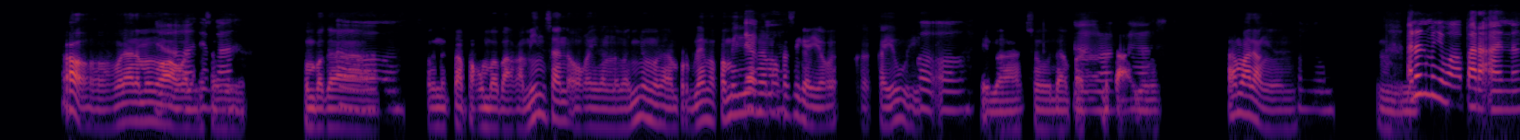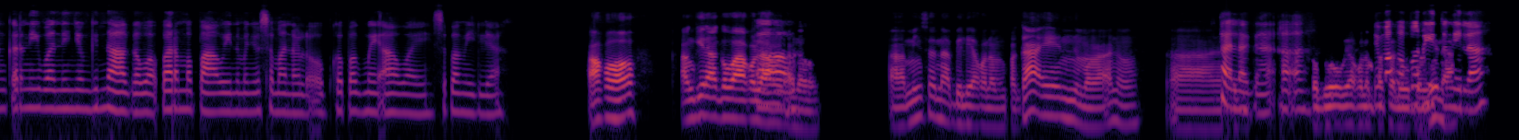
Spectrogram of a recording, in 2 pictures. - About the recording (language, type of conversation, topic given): Filipino, unstructured, Paano ninyo nilulutas ang mga hidwaan sa loob ng pamilya?
- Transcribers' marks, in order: other background noise; tapping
